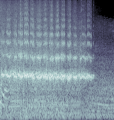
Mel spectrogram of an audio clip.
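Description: Tires squeal as a used van spins its wheels and speeds off. A loud, steady, high-pitched screech runs for almost two seconds, then cuts off abruptly into a quieter tail.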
